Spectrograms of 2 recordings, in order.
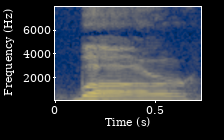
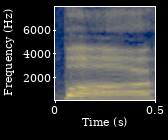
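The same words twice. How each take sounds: First: The final R is pronounced clearly. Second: The final R is soft and barely heard. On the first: "it speaks clearly" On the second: "the the R is not really that clear"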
